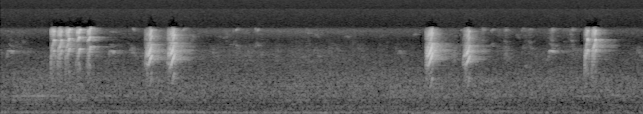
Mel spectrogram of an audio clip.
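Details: Barn swallows at a nest in Las Cruces, with young being fed by parents: short, sharp, high chirps in small clusters every second or two, with pauses between, over a low steady rumble.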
